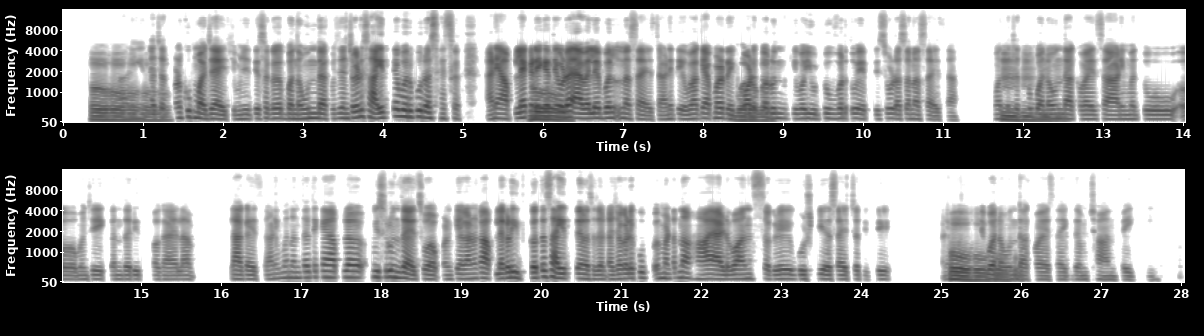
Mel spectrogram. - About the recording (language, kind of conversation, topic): Marathi, podcast, बालपणी तुम्हाला कोणता दूरदर्शन कार्यक्रम सर्वात जास्त आवडायचा?
- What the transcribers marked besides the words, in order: laughing while speaking: "असायचं"; in English: "एपिसोड"; tapping; in English: "एडवान्स"; other background noise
